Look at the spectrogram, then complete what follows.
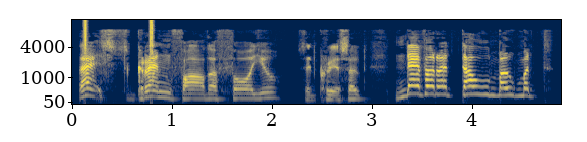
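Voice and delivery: slow, then a squeaky high delight; a proud grandson beaming; delighted sultan. Acted. Creosote admires grandad again.

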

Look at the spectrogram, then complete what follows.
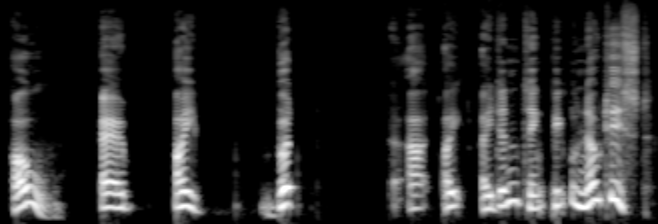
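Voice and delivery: high, halting, flustered; embarrassed stammer. A narrator's reading. Disguised girl found out by a stranger, embarrassed stammer. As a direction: stumble over the words, mortified. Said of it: "glowing with embarrassment".

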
